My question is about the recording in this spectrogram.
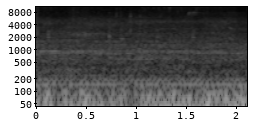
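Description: A steady low rumble with a faint hum above it, and no speech.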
